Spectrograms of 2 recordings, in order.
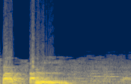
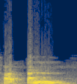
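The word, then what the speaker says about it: فتًى: Alif yang akhir tidak diucapkan, ya, fatan. Ta berharokat fathah kemudian ditanwin, ya. Kemudian dalam penulisan ada alifnya, tadi alif yang lazimah, ya, karena dia huruf asli dari isim tersebut, tidak bisa dihilangkan. Nah, tetapi dalam ucapan itu alifnya tidak dibaca, jadi cukup diucapkan fatan, ya.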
